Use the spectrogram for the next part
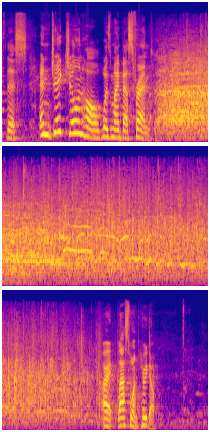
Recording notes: Recorded live at the Rio Theatre in Vancouver.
